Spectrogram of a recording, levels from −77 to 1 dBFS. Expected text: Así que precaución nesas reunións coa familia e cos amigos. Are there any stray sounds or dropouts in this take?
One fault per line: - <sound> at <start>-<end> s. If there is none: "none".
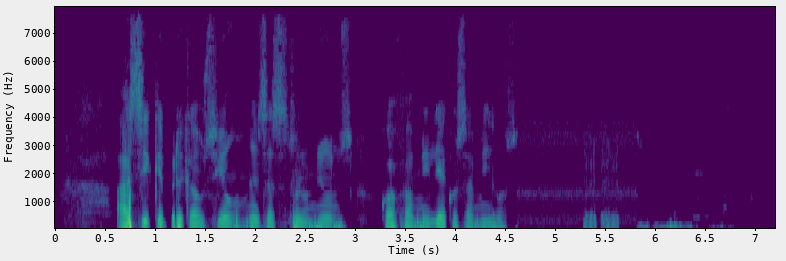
- laugh at 5.3-5.6 s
